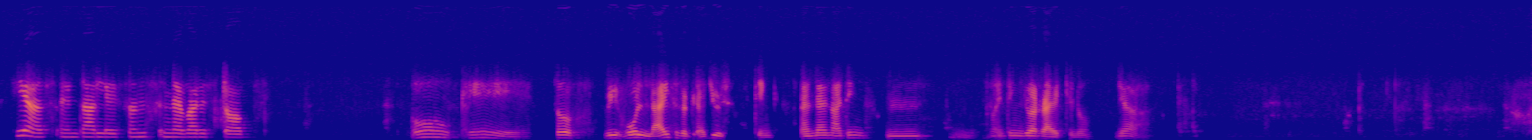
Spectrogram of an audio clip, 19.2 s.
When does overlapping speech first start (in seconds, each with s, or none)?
none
